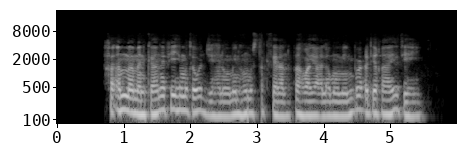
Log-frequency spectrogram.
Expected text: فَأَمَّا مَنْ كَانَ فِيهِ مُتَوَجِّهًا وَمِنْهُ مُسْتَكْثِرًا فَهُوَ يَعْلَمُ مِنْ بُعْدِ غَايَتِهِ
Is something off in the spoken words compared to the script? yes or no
no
